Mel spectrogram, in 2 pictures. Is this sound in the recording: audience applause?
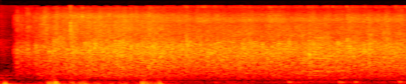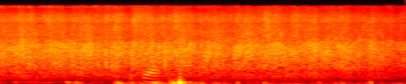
yes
